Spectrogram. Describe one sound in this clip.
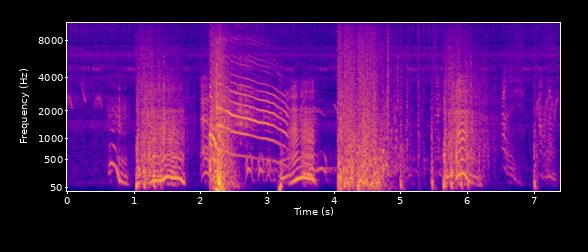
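A cartoon bird squawks as it is flung through the air.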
